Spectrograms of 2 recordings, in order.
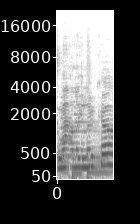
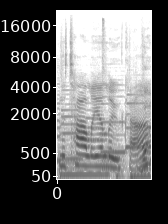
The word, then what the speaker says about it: Natalia Luca: Who we got for, I think that's Natalie Luca or someone else? Natalia Luca. Okay, so am I pronouncing that wrong, am I?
